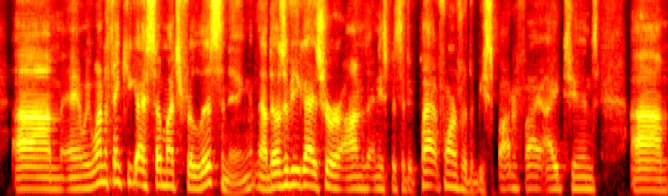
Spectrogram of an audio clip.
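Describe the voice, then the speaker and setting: Against a quiet background, a man talks very fast at a medium pitch with ordinary pitch variation. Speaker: podcast host, dog trainer; podcast host. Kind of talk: casual interview chat. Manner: halting, many repetitions. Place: home room. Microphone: video call.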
